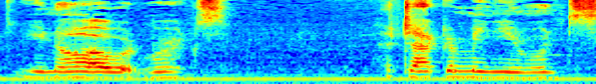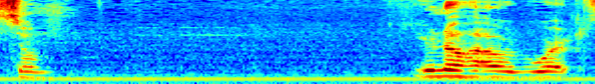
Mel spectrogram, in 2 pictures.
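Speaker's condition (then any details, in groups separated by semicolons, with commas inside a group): Quadriplegic cerebral palsy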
